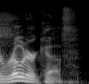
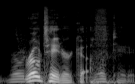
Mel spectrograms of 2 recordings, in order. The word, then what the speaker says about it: rotator cuff: We know what you're talking about, but you said rotor cuff. Rotator cuff.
